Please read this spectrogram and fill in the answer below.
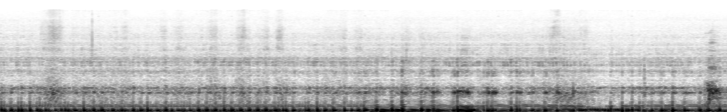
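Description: Paramotor engine idling steadily, with a brief swell about seven seconds in.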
